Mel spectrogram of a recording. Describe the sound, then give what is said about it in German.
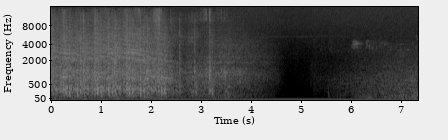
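A train crossing the border between East and West rumbles with a rhythmic clickety-clack for about three seconds, then fades away to near silence. “Kurz vor Kizze passiert der Zug die Grenze zwischen Ost und West.”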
